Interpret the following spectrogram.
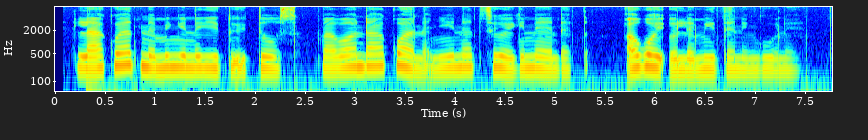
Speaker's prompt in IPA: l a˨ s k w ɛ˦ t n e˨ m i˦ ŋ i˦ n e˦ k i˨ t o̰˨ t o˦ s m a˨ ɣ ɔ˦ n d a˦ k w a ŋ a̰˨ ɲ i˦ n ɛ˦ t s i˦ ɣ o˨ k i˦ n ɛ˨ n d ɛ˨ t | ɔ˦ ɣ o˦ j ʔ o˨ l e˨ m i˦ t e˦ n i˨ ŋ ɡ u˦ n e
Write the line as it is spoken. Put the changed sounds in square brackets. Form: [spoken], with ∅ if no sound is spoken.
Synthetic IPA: l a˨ [∅] k w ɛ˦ t n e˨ m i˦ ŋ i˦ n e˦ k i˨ t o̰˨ t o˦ s m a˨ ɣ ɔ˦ n d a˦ k w a [n] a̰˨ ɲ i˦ n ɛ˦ t s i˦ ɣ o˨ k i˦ n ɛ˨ n d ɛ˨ t | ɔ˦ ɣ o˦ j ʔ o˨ l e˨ m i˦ t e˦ n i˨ ŋ ɡ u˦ n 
